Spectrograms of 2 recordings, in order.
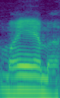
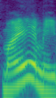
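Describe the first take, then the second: First: It is said the local Oklahoma way. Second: It is said the common, widely known way. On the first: This is how the locals in Oklahoma say it. "they they call it Miami for some reason" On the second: This is how most people know the name. "it's Miami"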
